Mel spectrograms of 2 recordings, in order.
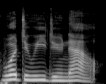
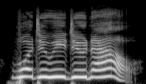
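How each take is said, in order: First: Said in the usual way. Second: High, whiny mock damsel; mock helpless wife. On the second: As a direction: imitate the helpless ex-wife, higher. Mocking helpless ex-wife in movie.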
